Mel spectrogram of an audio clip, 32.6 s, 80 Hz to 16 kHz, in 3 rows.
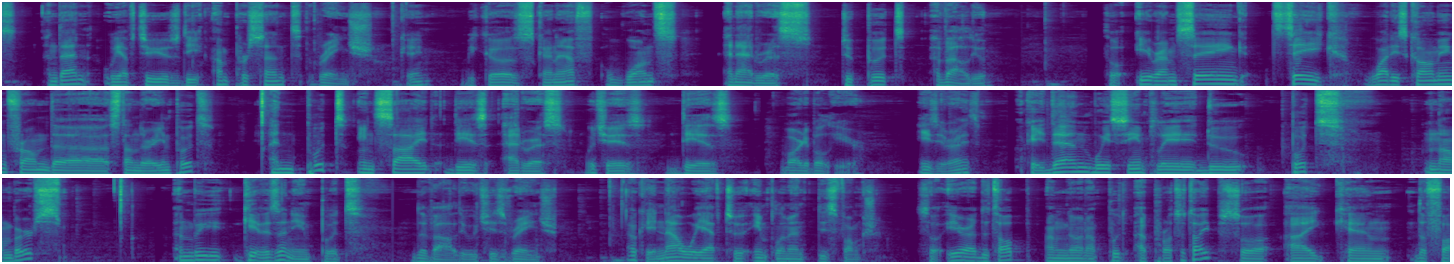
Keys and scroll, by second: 0.0-0.4 typing, 1.4-2.9 typing, 2.9 Return, 7.7 Right, 7.8 shift+,, 20.0-22.9 typing, 23.8 Left, 24.9-26.3 typing, 30.1 Return, 30.3 Return, 31.5 Up.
